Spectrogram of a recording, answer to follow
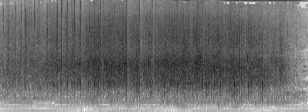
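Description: Large seated audience applauding, swelling over the first two seconds, holding steady, then dying away near the end.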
